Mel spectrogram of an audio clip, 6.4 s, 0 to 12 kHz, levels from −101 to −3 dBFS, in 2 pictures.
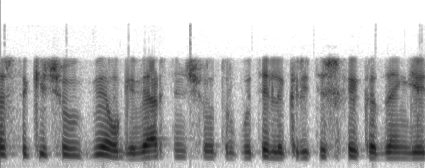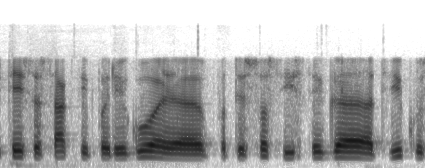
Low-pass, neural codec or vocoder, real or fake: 7.2 kHz; none; real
